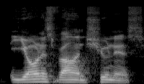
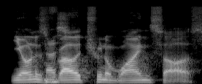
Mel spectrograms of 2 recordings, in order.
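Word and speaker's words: Valančiūnas: or less um but i will slot in jonas valenciunis or as charles barkley pronounces it yonah's volley tuna wine sauce yeah vaccinating wine sauce something like that yeah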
